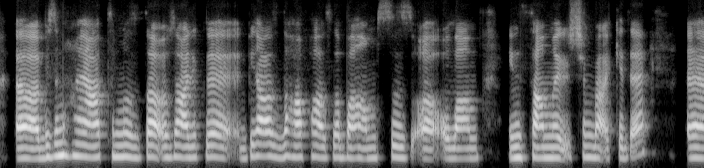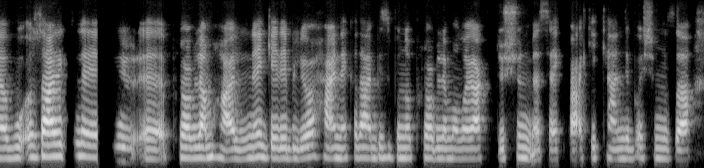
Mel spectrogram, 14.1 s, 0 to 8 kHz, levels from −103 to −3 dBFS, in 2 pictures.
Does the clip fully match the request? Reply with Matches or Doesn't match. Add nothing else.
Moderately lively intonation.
Doesn't match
